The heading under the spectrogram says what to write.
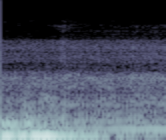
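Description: A video game car engine drones with a low rumble and a steady humming tone, swelling briefly at the start before settling into an even idle. No one speaks.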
